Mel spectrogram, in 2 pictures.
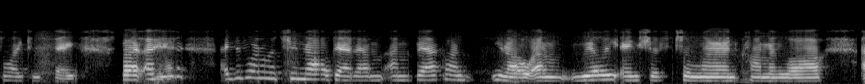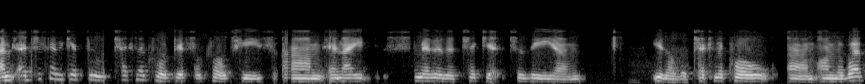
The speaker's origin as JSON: {"language": "English", "region": "Massachusetts", "country": "United States", "said": "from Massachusetts, Norfolk"}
